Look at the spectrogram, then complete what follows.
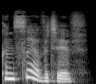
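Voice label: "conservative", British English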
